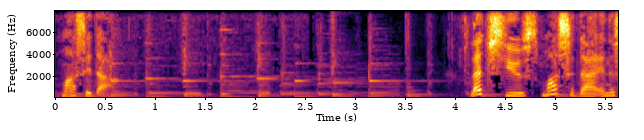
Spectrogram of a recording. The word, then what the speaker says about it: 마시다: The word Masida could be divided into 3 syllables. Masida. Ma is formed from the combination of the sounds of miyum and a. Si is formed from the combination of the sounds of siyot and e, while da is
